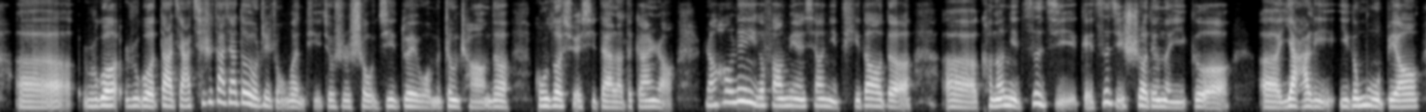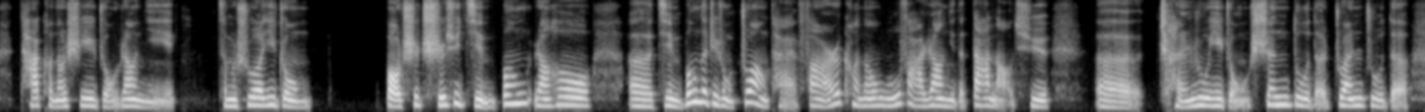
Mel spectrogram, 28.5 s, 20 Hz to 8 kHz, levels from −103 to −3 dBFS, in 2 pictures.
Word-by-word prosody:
呃， 155 -1 -2
如 175 +1 -2
果 200 0 +5
如 185 +2 -3
果 175 -3 +4
大 195 -4 +2
家 180 +1 -2
其 270 +9 -5
实 300 - -4
大 295 -1 0
家 280 0 0
都 275 0 +3
有 225 -6 +4
这 185 0 -3
种 170 - -7
问 165 -1 -2
题， - - -12
就 170 - -5
是 165 0 -5
手 165 -2 -2
机 175 +5 -2
对 170 0 +2
我 155 -1 -5
们 - - -6
正 175 -2 +3
常 165 - -5
的 165 -2 +1 0.2
工 185 -1 +1
作 185 -1 +3
学 170 - -5
习 - - -7
带 160 -2 0
来 150 -1 -2
的 165 - -7
干 165 0 0
扰。 155 - -4 0.3
然 205 0 -4
后 290 +4 -2
另 315 0 +6
一 275 - +2
个 200 - -1
方 195 -2 0
面， 185 -2 +1
像 185 0 -2
你 160 - +1
提 170 +3 -6
到 185 -2 +1
的， 165 -2 0 0.3
呃， 155 -2 -1
可 180 - -3
能 185 +3 +5
你 180 -3 +4
自 255 -3 -1
己 300 - -6
给 - - -4
自 290 0 -2
己 - - -3
设 195 -3 +1
定 175 -1 +3
了 170 - +3
一 145 0 -2
个， 170 -5 +1 0.3
呃， 155 -2 +2
压 175 +1 +4
力、 170 -2 -1
一 175 - 0
个 190 - +3
目 190 -3 +4
标， 170 0 +3 0.2
它 195 - 0
可 200 - -6
能 170 +1 +3
是 195 +2 -3
一 190 - +3
种 165 -1 -3
让 185 -2 +2
你 310 +1 -5 0.4
怎 180 - -2
么 180 - +4
说， 205 +3 +2
一 215 +2 0
种 165 -4 +1 0.7
保 170 - +8
持 195 +6 0
持 205 +1 +3
续 255 +4 0
紧 195 -4 +2
绷。 250 +2 +2
然 190 -1 +2
后， 205 -2 +2 0.3
呃， 175 -2 +1
紧 180 -1 +2
绷 280 +4 +5
的 290 - +4
这 250 -3 0
种 300 +9 -1
状 290 - +1
态， - - -9
反 205 -2 -2
而 175 +10 +1
可 230 -5 -6
能 190 +1 -1
无 195 +5 0
法 250 -9 -3
让 190 0 +1
你 170 - +1
的 - - -6
大 205 -2 -1
脑 180 - -3
去， 170 -3 -1 0.4
呃， 155 -3 -2 0.2
沉 165 -4 -1
入 200 +3 +3
一 190 0 +2
种 - - -3
深 220 -2 0
度 195 -5 +1
的 - - -4
专 200 -1 +1
注 185 -3 -2
的， - - -4
185 Hz, 255 characters per minute, -21 LUFS, 170-210 Hz, 0.7 s, 保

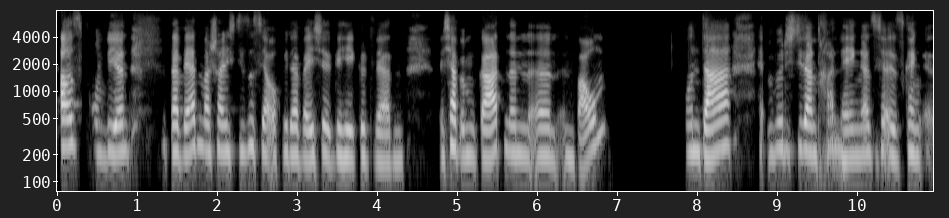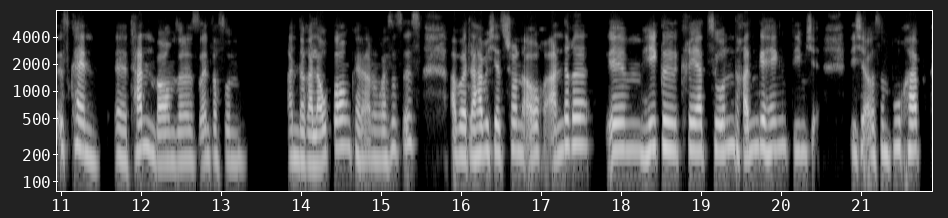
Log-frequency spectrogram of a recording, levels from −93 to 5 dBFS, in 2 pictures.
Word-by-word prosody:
ausprobieren.“ 220 -4 +2 0.5
Da 210 -2 +3
werden 230 +4 +2
wahrscheinlich 215 -1 -2
dieses 215 +1 -6
Jahr 210 - 0
auch 195 - -6
wieder 200 -2 -1
welche 185 +2 -1
gehäkelt 190 0 -2
werden. 175 0 -4 0.4
Ich 190 +5 -7
habe 230 -5 +6
im 195 -1 -7
Garten 200 +5 +5
'nen 205 -2 -3
äh, 195 +1 -1
'n 185 +1 -10
Baum 235 - 0 1.0
und 210 0 -3
da 210 +6 +7 0.3
hä - - -15
würde 215 +3 -6
ich 210 0 -9
die 230 - -8
dann 210 -3 +4
dranhängen. 195 -2 -5
Also, 190 -2 -4
ich - - -2
es 190 -2 -2
ist - - -24
kein 205 -3 -3
äh, - - -17
ist 225 -1 -5
kein, 205 -8 +2 0.2
äh, 195 -2 -2
Tannenbaum, 175 -5 +2
sondern 180 +1 -3
es 175 - -10
ist - - -26
einfach 185 +1 -5
so 180 - -9
'n 175 0 -10 0.5
anderer 180 -2 0
Laubbaum, 200 +9 +3
keine 195 -5 -4
Ahnung, 185 -1 -5
was 180 0 -4
es 225 -2 -7
ist. 255 -1 -6 0.3
Aber 195 0 +2
da 190 0 +3
habe 205 +1 +5
ich 210 - -5
jetzt 205 -3 +1
schon 220 -2 0
auch 205 -1 +1
andere, 250 +4 +2 0.2
ähm, 225 0 +2
Häkelkreationen 225 0 +3
drangehängt, 230 +1 +1
die 215 0 -4
mich 210 - -8 0.4
die - - -9
ich 210 +4 -2
aus 200 - -3
'nem 210 -1 0
Buch 235 +4 -3
habe, 220 -1 +6
210 Hz, 190 wpm, -23 LUFS, 190-225 Hz, 1.0 s, da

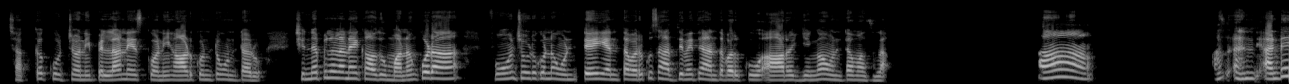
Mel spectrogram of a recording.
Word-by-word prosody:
చక్కగా 265 0 -9
కూర్చొని, 225 -3 -5
పిల్లాడినేసుకొని, 215 -1 +1
ఆడుకుంటూ 220 +2 -3
ఉంటారు. 195 -3 -4 0.4
చిన్న 250 +1 -5
పిల్లలనే 290 -2 +3
కాదు. 235 -2 +2
మనం 210 +3 +1
కూడా 280 -1 +7 0.5
ఫోను 260 +3 -4
చూడకుండా 275 -1 -4
ఉంటే, 230 +3 +3 0.2
ఎంతవరకు 230 +3 -2
సాధ్యమైతే 245 0 0
అంతవరకు 215 0 -3 0.2
ఆరోగ్యంగా 210 +2 -1
ఉంటామసల. 200 -2 -4 1.6
ఆ! 310 -1 +3 1.3
అస్ - - -10
అన్ 270 0 0 0.2
అంటే, 320 +9 +1
230 Hz, 100 wpm, -24 LUFS, 215-265 Hz, 1.6 s, కూడా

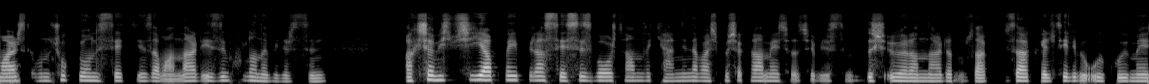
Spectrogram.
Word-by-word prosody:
varsa 170 0 +2
bunu 170 0 -6
çok 205 +3 -3
yoğun 180 -1 +2
hissettiğin 170 0 -4
zamanlarda 165 - 0
izin 180 +2 -2
kullanabilirsin. 150 -5 -5 0.8
Akşam 200 +4 +6
hiçbir 200 0 -1
şey 210 - +1
yapmayıp 200 -1 +6
biraz 190 -1 +1
sessiz 175 0 0
bir 180 - 0
ortamda 175 0 -1
kendinle 170 +1 -5
baş 165 -1 -4
başa 170 - -1
kalmaya 170 -1 -1
çalışabilirsin. 85 - -9
Dış 170 - +3
uyaranlardan 155 -2 +1
uzak, 150 -2 -1
güzel, 170 0 +4
kaliteli 165 +2 -1
bir - - +2
uyku 155 -2 -2
uyumaya 155 0 +1
170 Hz, 150 wpm, -24 LUFS, 155-180 Hz, 0.8 s, Akşam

